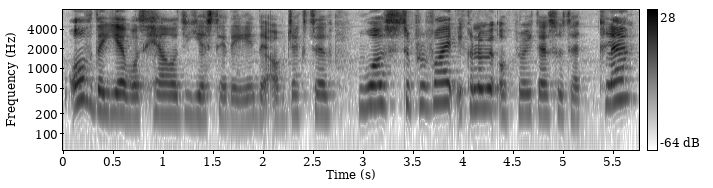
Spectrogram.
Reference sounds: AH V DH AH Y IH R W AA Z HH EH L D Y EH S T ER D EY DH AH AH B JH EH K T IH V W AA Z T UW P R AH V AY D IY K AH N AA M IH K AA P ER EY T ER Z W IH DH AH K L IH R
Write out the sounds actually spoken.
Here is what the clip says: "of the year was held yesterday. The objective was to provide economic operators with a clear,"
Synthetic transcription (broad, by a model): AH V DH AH Y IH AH W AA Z HH EH L D Y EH S T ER D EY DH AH AH B JH EH K T IH V W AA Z T UW P R AH V AY D IY K AH N AA M IH K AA P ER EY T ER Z W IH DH AH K L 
